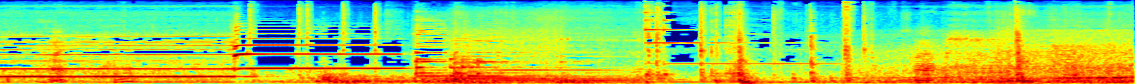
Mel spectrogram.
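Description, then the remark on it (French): A metro train runs at rush hour with a steady rumble, its motors singing a stepped series of rising tones as it accelerates, heard from inside the front car with some voices around. “Vous entendez jamais la musique dans le métro?”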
